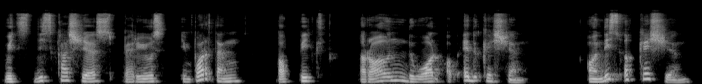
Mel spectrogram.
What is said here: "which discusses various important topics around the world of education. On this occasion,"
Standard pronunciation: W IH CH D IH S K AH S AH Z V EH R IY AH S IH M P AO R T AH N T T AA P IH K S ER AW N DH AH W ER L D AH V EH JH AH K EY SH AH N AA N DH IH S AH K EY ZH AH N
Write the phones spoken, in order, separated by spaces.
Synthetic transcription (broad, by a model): W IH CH D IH S K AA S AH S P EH R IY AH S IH M P AO R T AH N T T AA P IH K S ER AW N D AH W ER D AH F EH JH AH K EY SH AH N AA N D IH S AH K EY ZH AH N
